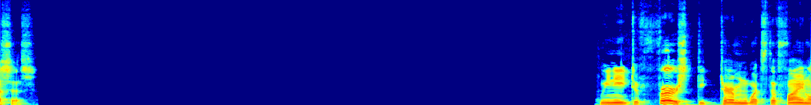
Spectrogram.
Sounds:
speech

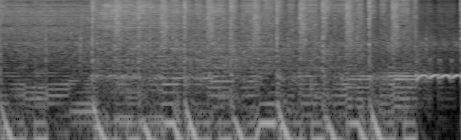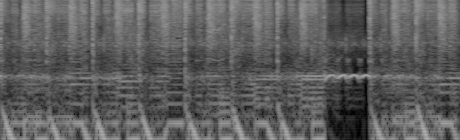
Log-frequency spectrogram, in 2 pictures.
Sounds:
music

